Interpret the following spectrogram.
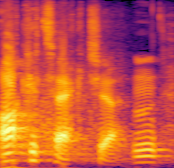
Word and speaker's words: architecture: But no, architecture, with stress on the first syllable, architecture.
